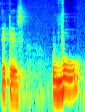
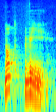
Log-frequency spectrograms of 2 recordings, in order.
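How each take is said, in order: First: The letter is named as in Italian. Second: The letter is named as in English. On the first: The speaker calls it right. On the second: The speaker calls it wrong.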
